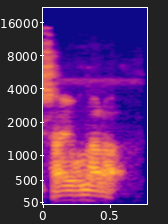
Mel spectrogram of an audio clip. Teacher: R's are not pronounced as R's, are pronounced as L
